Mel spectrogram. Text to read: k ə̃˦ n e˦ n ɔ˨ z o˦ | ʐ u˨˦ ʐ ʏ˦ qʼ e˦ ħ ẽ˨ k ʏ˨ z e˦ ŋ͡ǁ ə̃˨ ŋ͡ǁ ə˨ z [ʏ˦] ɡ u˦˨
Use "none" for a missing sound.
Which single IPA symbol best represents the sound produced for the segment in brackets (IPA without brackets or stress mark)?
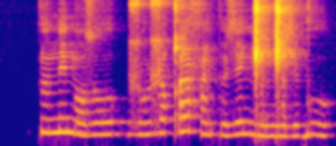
ʏ˨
